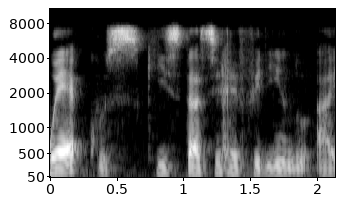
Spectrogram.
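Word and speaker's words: οἶκος: a primeira palavra aqui que se escreve desse jeito Oikos mas que a gente lê na verdade em grego como ecos e a palavra Logos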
